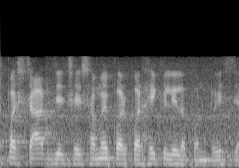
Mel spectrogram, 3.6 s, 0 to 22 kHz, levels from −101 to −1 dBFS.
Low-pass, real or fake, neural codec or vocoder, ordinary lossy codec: 5.4 kHz; real; none; MP3, 48 kbps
